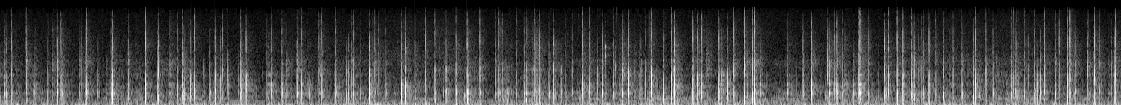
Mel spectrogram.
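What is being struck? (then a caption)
Plastic pencil case with pens inside. A tall, hollow, transparent iridescent holographic plastic pencil case with pens inside is tapped and scratched with long nails. Quick, dense clicks and crinkly scratches follow one another without pause, each one short and dry with a bright edge. The sound stays quiet and steady throughout.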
